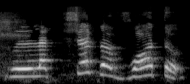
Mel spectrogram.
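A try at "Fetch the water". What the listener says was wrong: No L. Fetch. Once there is no L over there. Fetch, fetch. Fetch.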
